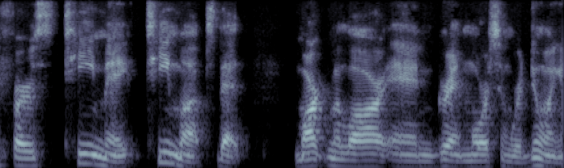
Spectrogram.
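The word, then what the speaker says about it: Millar: teammate teamups that Mark Malar and Grant Morrison were doing. Am I correct? I don't know. Probably. Probably. Did they bring you in? Miller. Say it again. Pronounces as a Miller.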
